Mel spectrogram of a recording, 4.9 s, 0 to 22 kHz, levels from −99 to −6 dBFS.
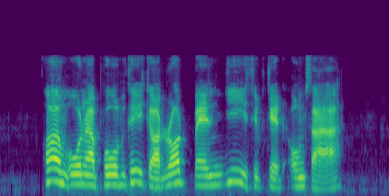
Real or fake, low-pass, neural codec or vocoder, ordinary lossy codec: fake; none; codec, 16 kHz, 4.8 kbps, FACodec; none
